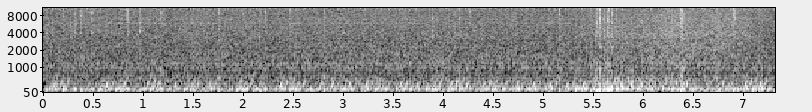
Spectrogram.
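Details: 1997 Ford F150 4.6L Romeo V8: uneven, lumpy idle with irregular stumbles and a wavering beat. It sputters at stop signs without stalling and once would not start, cutting out near 300 rpm. Owner hopes it's not the cats; cause unknown.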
